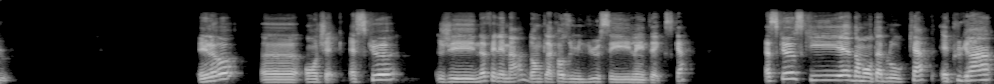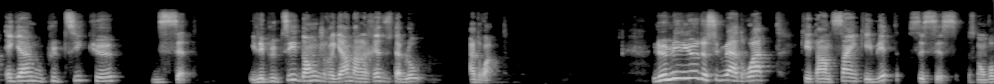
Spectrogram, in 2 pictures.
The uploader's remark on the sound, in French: cours en ligne sur Zoom.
